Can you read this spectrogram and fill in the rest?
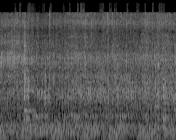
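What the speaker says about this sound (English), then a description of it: "we're going to stick that thing right in our skillet" Mayo-breaded chicken cutlet sizzling steadily in a hot skillet, a dense, continuous frying hiss with no talk over it.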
